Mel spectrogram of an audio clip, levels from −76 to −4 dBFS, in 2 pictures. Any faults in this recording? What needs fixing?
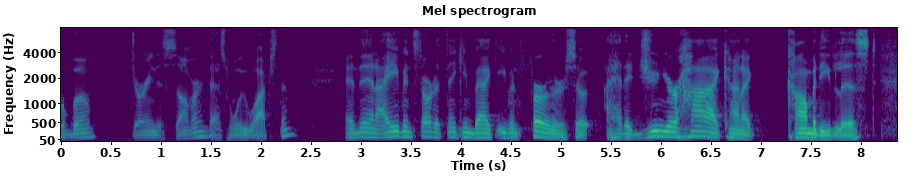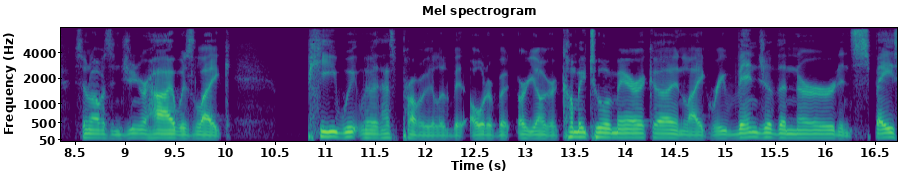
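Automatic gain rising from 0.72 s to 9.38 s, ending just before "was like": the gain control judged the speech too quiet and raised its gain slowly by about 16 dB, so the voice and background swell together across nearly nine seconds. To prevent it, set the microphone input level properly before recording and turn off automatic gain control, or fix its gain, so it doesn't ramp up mid-clip.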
